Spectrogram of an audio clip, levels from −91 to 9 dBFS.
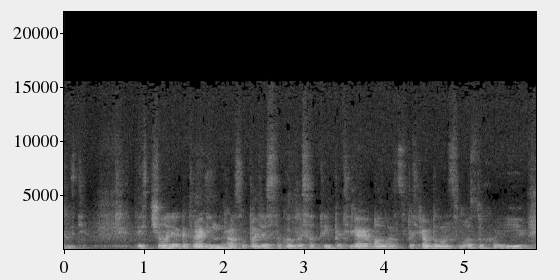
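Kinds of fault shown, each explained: Nothing stood out on listening.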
